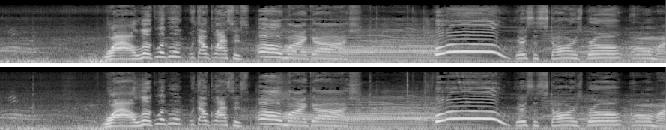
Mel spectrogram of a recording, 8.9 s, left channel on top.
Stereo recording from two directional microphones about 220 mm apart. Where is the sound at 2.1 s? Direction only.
20° left (ahead or behind).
